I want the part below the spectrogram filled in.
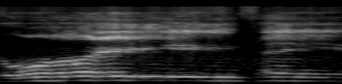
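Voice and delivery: mock zombie voice with a stretched oy.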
